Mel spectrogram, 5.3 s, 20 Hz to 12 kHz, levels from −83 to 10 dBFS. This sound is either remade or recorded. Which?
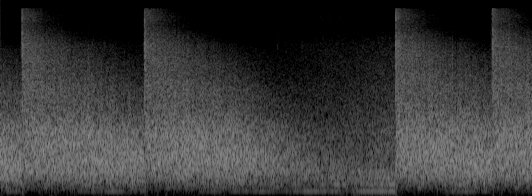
recorded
